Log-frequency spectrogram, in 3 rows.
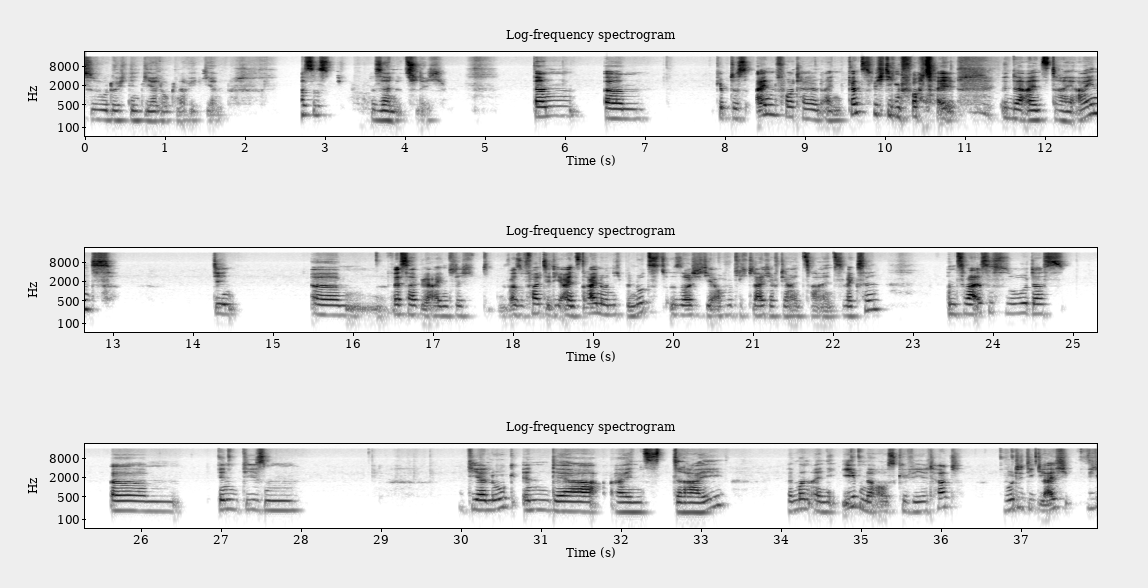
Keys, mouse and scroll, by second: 26.8 click, 34.8 click, 36.6 click.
